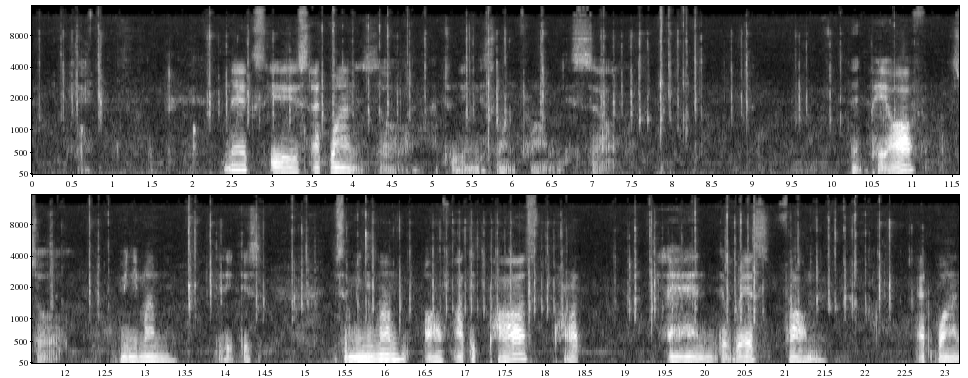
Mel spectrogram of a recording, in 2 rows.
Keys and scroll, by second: 5.8 ctrl+Page_Up, 8.0 ctrl+shift+Down, 16.3 ctrl+Up, 20.2 F4.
